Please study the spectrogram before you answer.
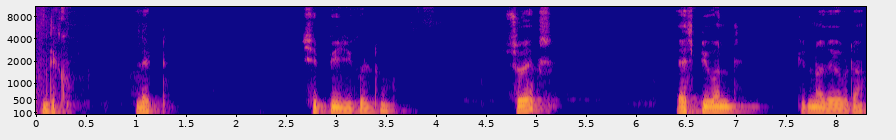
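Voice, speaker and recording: A man's voice: mid-range voice, fairly even intonation, very slow, pauses often, warm tone, husky. A man teaching a math lesson to students, patient and coaxing, often calling them "beta" and teasing them a little.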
